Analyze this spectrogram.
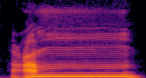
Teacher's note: প্রথম শব্দটি দেখুন, আইন মিম জবর আম, আম। এই যে আমি মিমের উপরে থামছি এবং নাকের নিচে দিয়ে গুন্না করে পড়ছি, এটাই হলো ওয়াজিব গুন্না।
